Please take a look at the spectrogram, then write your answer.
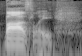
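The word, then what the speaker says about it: Boushley: But Caleb Bosley, it looks like Bushley, but it's pronounced Bosley, gets promoted by Milwaukee.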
